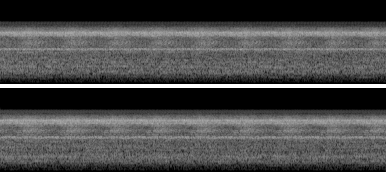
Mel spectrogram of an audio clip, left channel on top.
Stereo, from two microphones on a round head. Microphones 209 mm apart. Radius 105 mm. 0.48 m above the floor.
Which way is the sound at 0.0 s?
60° right (ahead or behind).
